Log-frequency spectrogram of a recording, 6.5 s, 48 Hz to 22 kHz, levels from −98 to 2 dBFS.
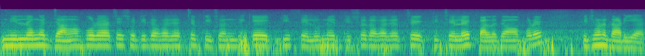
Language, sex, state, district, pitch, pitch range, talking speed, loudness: Bengali, male, West Bengal, Jhargram, 145 Hz, 140-155 Hz, 215 wpm, -17 LUFS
